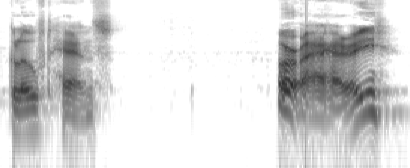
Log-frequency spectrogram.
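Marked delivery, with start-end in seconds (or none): 2.3-3.3 big, loud greeting with a swooping rise; Hagrid. A narrator's reading. Hagrid hailing Harry in the corridor, loud and hearty. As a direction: boom it out, pitch dipping then climbing.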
